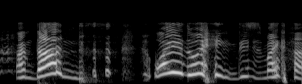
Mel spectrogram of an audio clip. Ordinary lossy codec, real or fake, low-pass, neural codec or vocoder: none; real; 7.2 kHz; none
